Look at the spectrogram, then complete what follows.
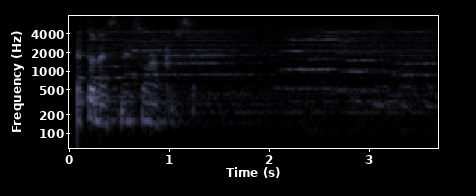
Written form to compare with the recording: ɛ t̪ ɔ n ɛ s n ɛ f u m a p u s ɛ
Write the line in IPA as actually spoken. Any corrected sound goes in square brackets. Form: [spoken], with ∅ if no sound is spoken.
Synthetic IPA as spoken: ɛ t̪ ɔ n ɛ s n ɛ [s] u [n] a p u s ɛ

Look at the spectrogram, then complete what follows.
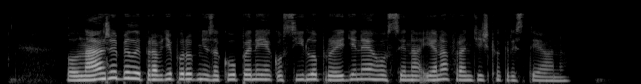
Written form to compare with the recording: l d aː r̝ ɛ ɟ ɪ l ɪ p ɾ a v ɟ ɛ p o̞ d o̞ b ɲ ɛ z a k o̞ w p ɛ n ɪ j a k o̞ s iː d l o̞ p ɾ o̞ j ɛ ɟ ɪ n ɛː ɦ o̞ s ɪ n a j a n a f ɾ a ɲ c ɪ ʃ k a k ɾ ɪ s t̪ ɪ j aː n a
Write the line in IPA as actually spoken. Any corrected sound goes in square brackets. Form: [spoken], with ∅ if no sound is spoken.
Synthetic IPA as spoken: l [n] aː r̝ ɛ [b] ɪ l ɪ p ɾ a v ɟ ɛ p o̞ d o̞ b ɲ ɛ z a k o̞ w p ɛ n ɪ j a k o̞ s iː d l o̞ p ɾ o̞ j ɛ ɟ ɪ n ɛː ɦ o̞ s ɪ n a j a n a f ɾ a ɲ c ɪ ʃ k a k ɾ ɪ s t̪ ɪ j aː n a

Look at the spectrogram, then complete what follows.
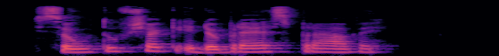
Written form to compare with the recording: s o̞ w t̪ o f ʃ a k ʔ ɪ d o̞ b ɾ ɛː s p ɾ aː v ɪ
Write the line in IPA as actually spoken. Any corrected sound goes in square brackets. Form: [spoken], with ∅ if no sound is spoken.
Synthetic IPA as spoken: s o̞ w t̪ [u] f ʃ a k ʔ ɪ d o̞ b ɾ ɛː s p ɾ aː v ɪ

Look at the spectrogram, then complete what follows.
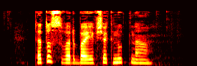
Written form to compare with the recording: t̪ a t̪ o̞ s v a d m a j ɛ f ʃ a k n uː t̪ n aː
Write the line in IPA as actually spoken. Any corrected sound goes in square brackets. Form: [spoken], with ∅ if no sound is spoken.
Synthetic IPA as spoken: t̪ a t̪ o̞ s v a d [b] a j ɛ f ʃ a k n [u] t̪ n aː

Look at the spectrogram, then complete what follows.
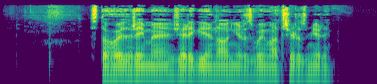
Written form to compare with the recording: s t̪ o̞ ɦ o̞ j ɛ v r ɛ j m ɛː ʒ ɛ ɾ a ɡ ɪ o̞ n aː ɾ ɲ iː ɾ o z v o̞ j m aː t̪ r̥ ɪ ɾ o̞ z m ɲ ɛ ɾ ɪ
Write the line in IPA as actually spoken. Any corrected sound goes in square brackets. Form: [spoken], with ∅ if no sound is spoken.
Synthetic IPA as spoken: s t̪ o̞ ɦ o̞ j ɛ [z] r ɛ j m ɛː ʒ ɛ ɾ [ɛ] ɡ ɪ o̞ n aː [l] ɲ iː ɾ o z v o̞ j m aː t̪ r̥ ɪ ɾ o̞ z m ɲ ɛ ɾ ɪ

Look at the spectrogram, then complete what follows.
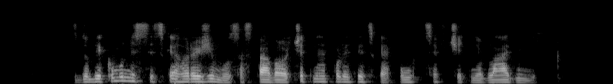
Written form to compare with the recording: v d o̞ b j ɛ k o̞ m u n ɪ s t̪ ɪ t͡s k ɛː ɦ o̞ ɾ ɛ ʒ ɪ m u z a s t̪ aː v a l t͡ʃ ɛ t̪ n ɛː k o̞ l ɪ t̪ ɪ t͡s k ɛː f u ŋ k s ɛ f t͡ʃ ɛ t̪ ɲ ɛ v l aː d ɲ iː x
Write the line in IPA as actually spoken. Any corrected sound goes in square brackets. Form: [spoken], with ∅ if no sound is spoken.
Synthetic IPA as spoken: v d o̞ b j ɛ k o̞ m u n ɪ s t̪ ɪ t͡s k ɛː ɦ o̞ ɾ ɛ ʒ ɪ m u z a s t̪ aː v a l t͡ʃ ɛ t̪ n ɛː [p] o̞ l ɪ t̪ ɪ t͡s k ɛː f u ŋ k [t͡s] ɛ f t͡ʃ ɛ t̪ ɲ ɛ v l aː d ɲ iː x

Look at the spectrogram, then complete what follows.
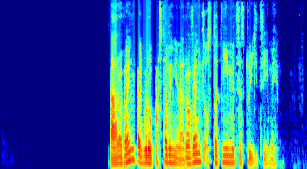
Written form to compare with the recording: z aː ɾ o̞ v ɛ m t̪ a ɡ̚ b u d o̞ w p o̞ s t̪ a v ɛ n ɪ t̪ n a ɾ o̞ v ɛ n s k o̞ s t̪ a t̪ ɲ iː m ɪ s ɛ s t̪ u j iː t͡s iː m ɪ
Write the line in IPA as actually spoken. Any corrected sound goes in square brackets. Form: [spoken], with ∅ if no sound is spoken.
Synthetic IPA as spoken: z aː ɾ o̞ v ɛ [ɲ] t̪ a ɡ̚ b u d o̞ w p o̞ s t̪ a v ɛ [ɲ] ɪ [∅] n a ɾ o̞ v ɛ [ɲ] s [ʔ] o̞ s t̪ a t̪ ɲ iː m ɪ [t͡s] ɛ s t̪ u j iː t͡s iː m ɪ

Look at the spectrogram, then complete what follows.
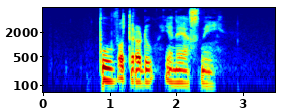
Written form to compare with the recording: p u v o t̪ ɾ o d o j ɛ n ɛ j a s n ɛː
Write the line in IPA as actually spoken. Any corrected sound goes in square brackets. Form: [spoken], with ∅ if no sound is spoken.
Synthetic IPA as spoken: p [uː] v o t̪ ɾ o d [u] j ɛ n ɛ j a s n [iː]

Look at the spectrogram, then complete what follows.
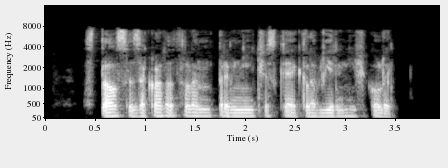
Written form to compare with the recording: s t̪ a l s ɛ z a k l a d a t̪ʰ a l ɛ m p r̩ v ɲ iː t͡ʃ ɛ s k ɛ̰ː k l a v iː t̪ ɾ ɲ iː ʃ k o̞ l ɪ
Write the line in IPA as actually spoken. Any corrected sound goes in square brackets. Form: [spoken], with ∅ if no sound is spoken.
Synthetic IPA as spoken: s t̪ a l s ɛ z a k l a d a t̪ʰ [ɛ] l ɛ m p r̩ v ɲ iː t͡ʃ ɛ s k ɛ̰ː k l a v iː [∅] ɾ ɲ iː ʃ k o̞ l ɪ

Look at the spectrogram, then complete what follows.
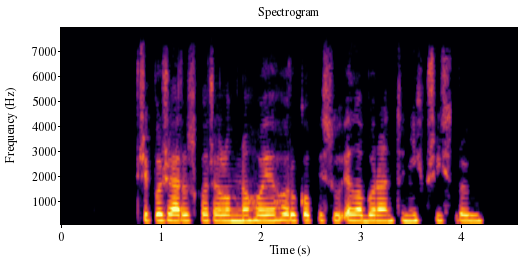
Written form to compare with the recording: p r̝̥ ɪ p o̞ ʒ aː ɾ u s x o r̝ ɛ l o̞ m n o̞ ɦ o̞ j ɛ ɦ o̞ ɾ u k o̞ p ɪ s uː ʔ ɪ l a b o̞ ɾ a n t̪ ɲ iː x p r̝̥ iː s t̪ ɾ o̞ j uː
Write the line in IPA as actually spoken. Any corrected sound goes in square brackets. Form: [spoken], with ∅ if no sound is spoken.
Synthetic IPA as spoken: p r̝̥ ɪ p o̞ ʒ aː ɾ u s x o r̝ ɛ l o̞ m n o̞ ɦ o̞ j ɛ ɦ o̞ ɾ u k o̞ p ɪ s uː ʔ ɪ l a b o̞ ɾ a n t̪ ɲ iː x p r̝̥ iː s t̪ ɾ o̞ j uː

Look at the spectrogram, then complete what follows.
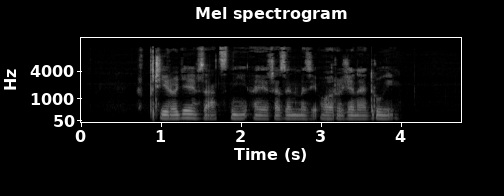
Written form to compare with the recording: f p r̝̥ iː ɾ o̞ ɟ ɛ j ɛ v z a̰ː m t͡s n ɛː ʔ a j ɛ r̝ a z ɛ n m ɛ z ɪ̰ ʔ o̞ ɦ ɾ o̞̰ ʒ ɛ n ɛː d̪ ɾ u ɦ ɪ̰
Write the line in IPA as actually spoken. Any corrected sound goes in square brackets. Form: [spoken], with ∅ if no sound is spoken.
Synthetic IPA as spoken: f p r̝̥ iː ɾ o̞ ɟ ɛ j ɛ v z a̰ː [∅] t͡s n [iː] ʔ a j ɛ r̝ a z ɛ n m ɛ z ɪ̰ ʔ o̞ ɦ ɾ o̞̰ ʒ ɛ n ɛː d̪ ɾ u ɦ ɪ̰

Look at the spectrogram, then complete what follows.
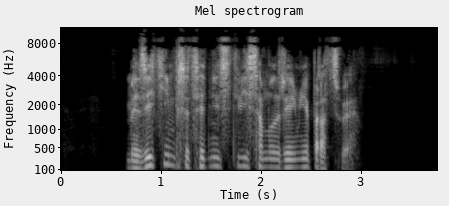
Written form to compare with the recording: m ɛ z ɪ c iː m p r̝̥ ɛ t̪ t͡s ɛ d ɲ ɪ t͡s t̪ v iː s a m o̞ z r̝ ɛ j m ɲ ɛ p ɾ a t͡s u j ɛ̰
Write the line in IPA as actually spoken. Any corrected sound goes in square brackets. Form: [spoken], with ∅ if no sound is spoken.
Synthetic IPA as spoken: m ɛ z ɪ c iː m p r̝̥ ɛ t̪ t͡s ɛ d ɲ ɪ t͡s t̪ v iː s a m o̞ z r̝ ɛ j m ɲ ɛ p ɾ a t͡s u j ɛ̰

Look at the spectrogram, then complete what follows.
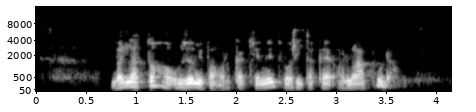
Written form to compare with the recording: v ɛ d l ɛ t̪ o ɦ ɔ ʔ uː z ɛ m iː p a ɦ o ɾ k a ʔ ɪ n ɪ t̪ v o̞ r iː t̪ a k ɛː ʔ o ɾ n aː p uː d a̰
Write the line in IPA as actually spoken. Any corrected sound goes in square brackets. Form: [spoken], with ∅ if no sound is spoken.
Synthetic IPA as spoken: v ɛ d l ɛ t̪ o ɦ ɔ ʔ uː z ɛ m iː p a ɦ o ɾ k a [c] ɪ n ɪ t̪ v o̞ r iː t̪ a k ɛː ʔ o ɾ n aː p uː d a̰

